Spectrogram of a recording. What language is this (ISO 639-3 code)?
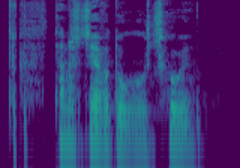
mon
